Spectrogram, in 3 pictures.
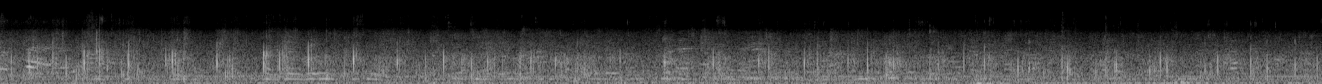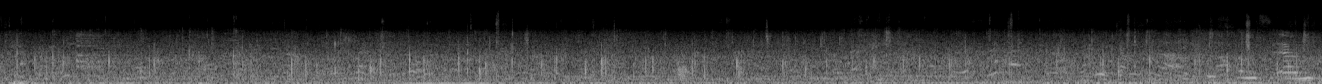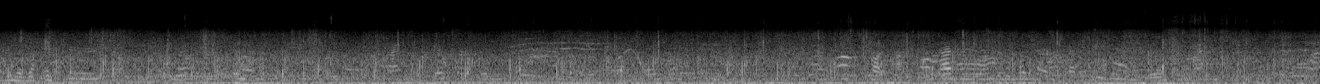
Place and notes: hilden, mittelstrasse, fussgängerzone
diverse schritte auf steingefliesstem boden, stimmen, einkaufstüten, ein fahrrad, eine krähe, kleines stundenläuten der reformationskirche, mittags
soundmap nrw:
social ambiences/ listen to the people - in & outdoor nearfield recordings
